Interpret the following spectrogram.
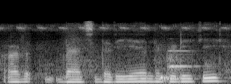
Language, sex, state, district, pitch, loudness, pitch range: Hindi, male, Uttar Pradesh, Saharanpur, 125 Hz, -15 LUFS, 120-140 Hz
